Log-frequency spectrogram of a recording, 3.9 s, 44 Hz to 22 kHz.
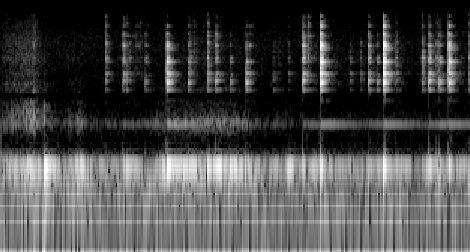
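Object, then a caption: Mirrored glass vase. Long painted fingernails tap both sides of a medium-sized, hollow, empty, silver-mirrored glass vase with a square hourglass profile, with the microphone lowered inside. The taps come as an irregular series of short, bright clicks that die away almost at once, over a steady low hum and a faint tone near 1 kHz. A green bottle sits nearby but is not touched.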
